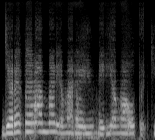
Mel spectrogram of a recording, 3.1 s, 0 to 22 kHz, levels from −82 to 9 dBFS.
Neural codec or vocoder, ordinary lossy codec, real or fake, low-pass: codec, 44.1 kHz, 0.9 kbps, DAC; none; fake; none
